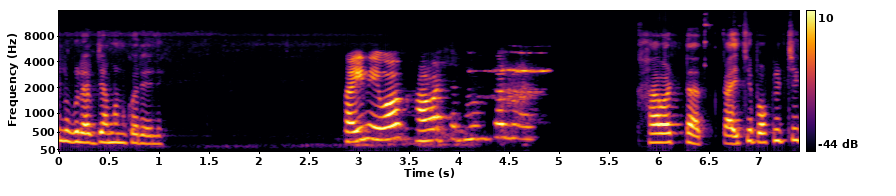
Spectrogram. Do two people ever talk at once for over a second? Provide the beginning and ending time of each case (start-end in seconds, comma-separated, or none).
none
